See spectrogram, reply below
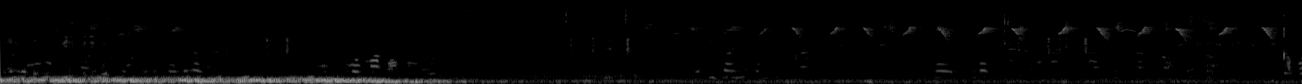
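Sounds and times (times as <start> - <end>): small bird chirping: 5.6 - 13.0.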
